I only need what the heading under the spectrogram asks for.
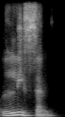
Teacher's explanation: trate de no decir la t diga Solo Listen nuevamente correcto con esa ojo la t mud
